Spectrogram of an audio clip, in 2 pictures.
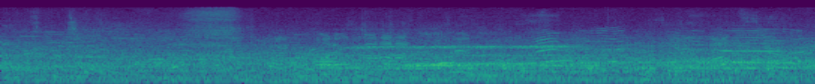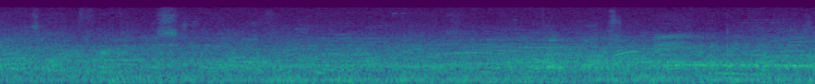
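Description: A crowd of people chatters and calls out nearby, outdoors.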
